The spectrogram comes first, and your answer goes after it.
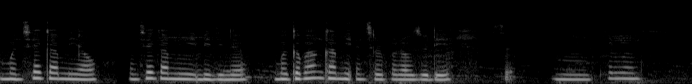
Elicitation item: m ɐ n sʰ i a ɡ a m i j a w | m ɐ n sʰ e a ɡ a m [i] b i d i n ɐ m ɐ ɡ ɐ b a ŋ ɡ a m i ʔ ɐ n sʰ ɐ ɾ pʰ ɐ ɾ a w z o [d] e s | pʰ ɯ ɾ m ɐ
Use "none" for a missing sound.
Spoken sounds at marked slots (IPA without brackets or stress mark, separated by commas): i, d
